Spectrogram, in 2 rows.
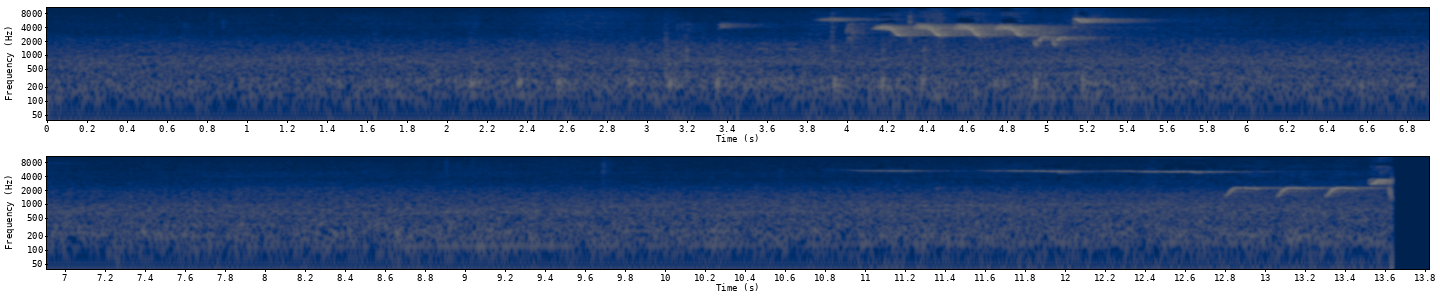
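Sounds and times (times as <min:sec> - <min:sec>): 
background hiss: 0:00.0 - 0:13.6
common nightingale chirps and whistle: 0:03.4 - 0:05.6, 0:10.8 - 0:13.7.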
